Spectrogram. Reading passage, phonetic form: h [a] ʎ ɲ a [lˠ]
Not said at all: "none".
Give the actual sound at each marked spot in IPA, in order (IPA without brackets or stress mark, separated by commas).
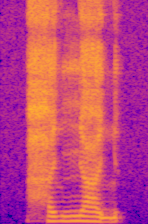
a, ʎ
